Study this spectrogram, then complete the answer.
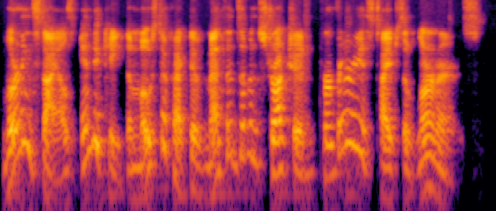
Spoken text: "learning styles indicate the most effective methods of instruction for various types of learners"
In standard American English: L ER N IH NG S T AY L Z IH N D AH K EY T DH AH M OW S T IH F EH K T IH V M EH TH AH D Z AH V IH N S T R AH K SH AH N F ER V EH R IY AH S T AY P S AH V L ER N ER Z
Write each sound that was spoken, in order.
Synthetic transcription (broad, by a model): L ER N IH NG S T AY L Z IH N D AH K EY T DH AH M OW S T IH F EH K T IH V M EH TH AH D Z AH V IH N S T R AH K SH AH N F ER V EH R IY AH S T AY P S AH V L ER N ER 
